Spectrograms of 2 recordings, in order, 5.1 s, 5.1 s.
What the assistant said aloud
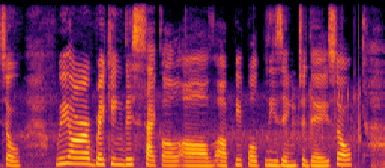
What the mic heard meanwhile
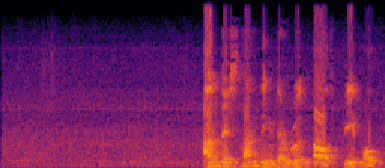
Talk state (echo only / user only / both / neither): user only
